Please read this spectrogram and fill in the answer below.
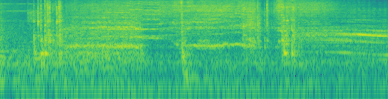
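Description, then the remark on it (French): The coffee machine of Radio Classique runs with a steady mechanical whir and hum, broken by a few sharp clicks and surges as it grinds and pumps. It is fairly loud, with no talking over it. “Oui, c'est la machine à café de Radio Classique, exactement.”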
